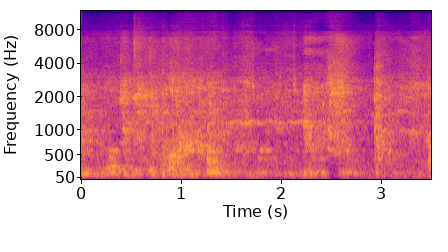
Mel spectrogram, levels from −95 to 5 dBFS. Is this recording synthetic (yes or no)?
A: yes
